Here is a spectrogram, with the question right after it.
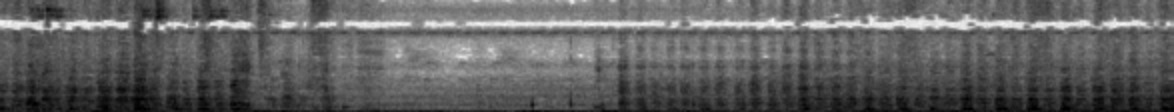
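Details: Panting from Rottweiler puppies Bruno and Dora, kept in a kennel: rapid rhythmic breathy huffs, a short pause midway, then the run of panting resumes above a constant low background drone.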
